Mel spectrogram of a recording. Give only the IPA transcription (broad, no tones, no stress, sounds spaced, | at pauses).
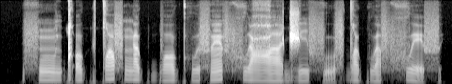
f ũ ǃʼ ɔ kʷ tˤ ɘ f ŋ a kʷ b ɔ kʷʰ e f ɛ̃ f xʷ i ʕ a d͡ʒ i f ṵ f dˤ e kʷ a f xʷ e f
